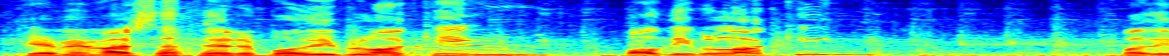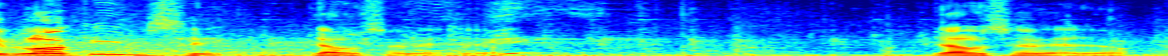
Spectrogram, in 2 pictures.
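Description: A man giving live, mocking commentary while playing a horror game, jumping between loud outbursts and low muttering. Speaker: gameplay streamer.

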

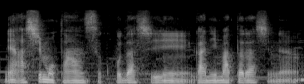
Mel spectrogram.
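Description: A man livestreaming in casual chat, telling stories in an animated, rough and slangy way. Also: deep voice, unhurried, soft background music. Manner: animated ranting storyteller, rough slangy speech.

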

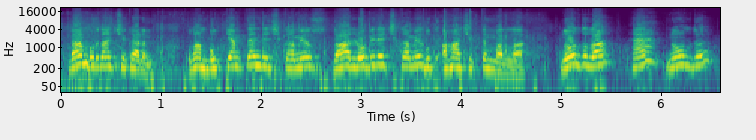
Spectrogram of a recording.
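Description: A young man from Turkey giving excitable, joking commentary while he streams a game, complaining loudly and then muttering low. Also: a little fast. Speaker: gaming streamer. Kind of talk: casual gameplay commentary. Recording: faint game noise and gunfire behind.

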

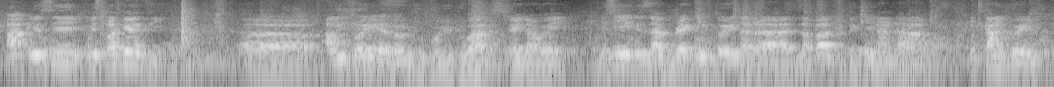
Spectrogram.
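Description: Man playing a halting news chief. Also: mid-range voice, animated, natural voice. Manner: halting, many "uh" fillers. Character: male news bureau chief, businesslike but halting. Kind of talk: amateur stage play acting. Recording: roomy, distant mic with noise.

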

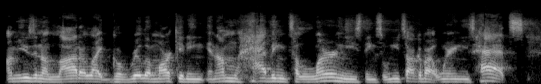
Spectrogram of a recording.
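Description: A man in his thirties telling his story as a podcast guest, relaxed and slangy. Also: medium pitch, quick pace, husky. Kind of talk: casual interview talk.

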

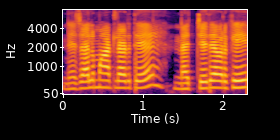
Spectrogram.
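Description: A woman's voice: on the high side, steady tone, a little fast, clear, resonant tone, no room sound, close to an everyday voice. A woman voicing a cheeky young man who mocks and teases sarcastically. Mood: mocking. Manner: mocking, sarcastic. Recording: dull lo-fi audio.

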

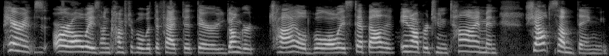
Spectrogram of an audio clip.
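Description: A young woman vlogger telling a story in a bubbly, animated way from a home office. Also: high-pitched. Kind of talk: casual storytelling vlog.

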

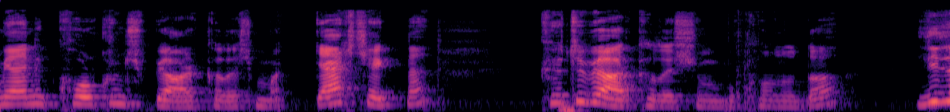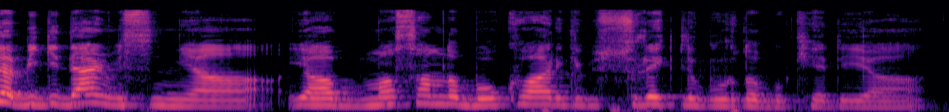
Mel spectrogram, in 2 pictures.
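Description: A young woman vlogging in casual chat, chatty and exasperated, with quick asides. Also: medium pitch.

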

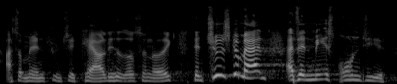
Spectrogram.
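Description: A comedian with a lowish, sing-song, slightly bright voice plays a bawdy, gossipy old lady of about seventy in a stand-up character monologue. She confides in a live audience and chuckles at her own jokes, recorded on a stage mic in a hall full of people.

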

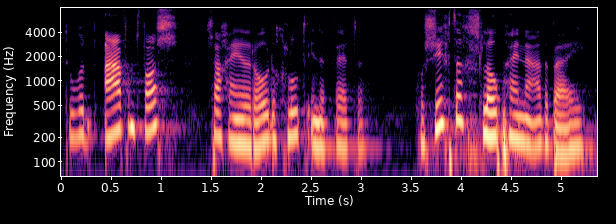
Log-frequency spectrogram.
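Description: Woman reading a kids story out loud, lowish warm mellow voice, easy pace. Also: breathy edge. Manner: unhurried storytelling with small slips. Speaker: reader. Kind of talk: reading a children's story aloud.

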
